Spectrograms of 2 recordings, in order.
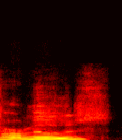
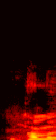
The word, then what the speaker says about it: Hormuz: H or going to in the straight of Hermuz, is that how you pronounce it? Hormuse. Hormuz.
